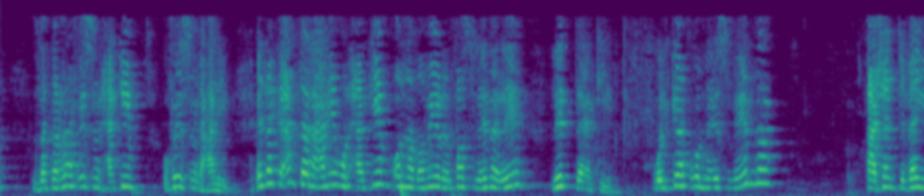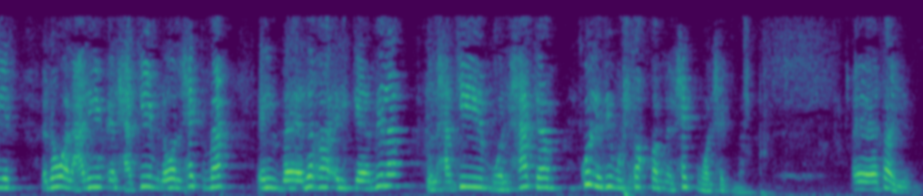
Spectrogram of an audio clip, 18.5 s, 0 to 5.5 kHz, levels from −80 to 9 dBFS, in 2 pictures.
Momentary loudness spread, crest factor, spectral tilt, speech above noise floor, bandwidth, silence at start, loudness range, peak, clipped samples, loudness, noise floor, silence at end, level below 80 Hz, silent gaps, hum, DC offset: 9 LU; 20 dB; -7 dB/octave; 36 dB; 5.2 kHz; 0 s; 3 LU; 0 dBFS; under 0.1%; -20 LUFS; -55 dBFS; 0.1 s; -48 dBFS; none; none; under 0.1%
